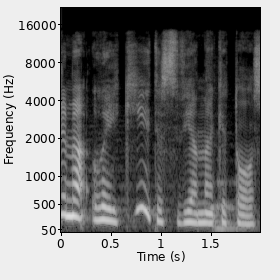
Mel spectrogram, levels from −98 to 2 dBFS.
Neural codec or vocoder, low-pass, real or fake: none; 14.4 kHz; real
